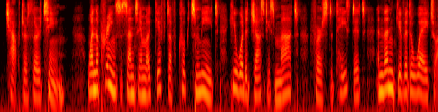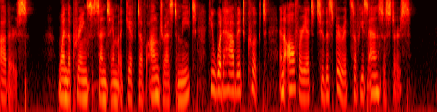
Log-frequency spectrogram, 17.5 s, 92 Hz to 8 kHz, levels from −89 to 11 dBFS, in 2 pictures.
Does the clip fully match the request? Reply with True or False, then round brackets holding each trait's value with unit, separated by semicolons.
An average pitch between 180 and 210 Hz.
True (190 Hz)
